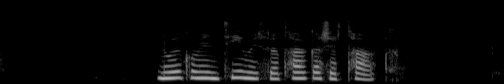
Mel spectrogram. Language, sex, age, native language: Icelandic, female, 12, Icelandic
